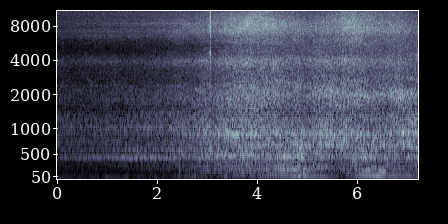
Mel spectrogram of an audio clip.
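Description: Diesel multiple unit passenger train approaching and passing close by, its underfloor diesel engine humming under the rush of wheels on rail. The sound builds steadily and is loudest in the second half.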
